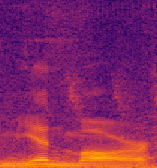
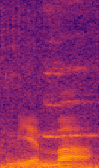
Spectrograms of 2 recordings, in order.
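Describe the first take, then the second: First: The word ends with a pronounced R sound. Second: The word ends with no R sound. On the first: The speaker calls it wrong. "So it's not really Myanmar at all" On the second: The speaker calls it right. "It's more like Myanmar"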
